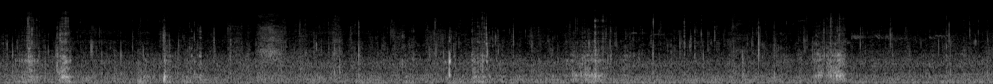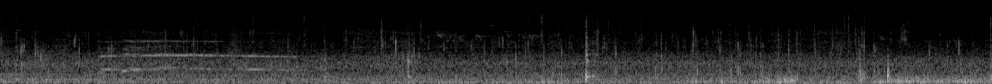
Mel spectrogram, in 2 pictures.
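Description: Goats' snouts knock and bump against a board close by.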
